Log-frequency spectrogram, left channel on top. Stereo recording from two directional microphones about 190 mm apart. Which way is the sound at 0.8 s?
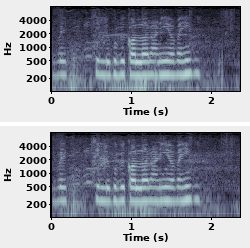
15° left (ahead or behind).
